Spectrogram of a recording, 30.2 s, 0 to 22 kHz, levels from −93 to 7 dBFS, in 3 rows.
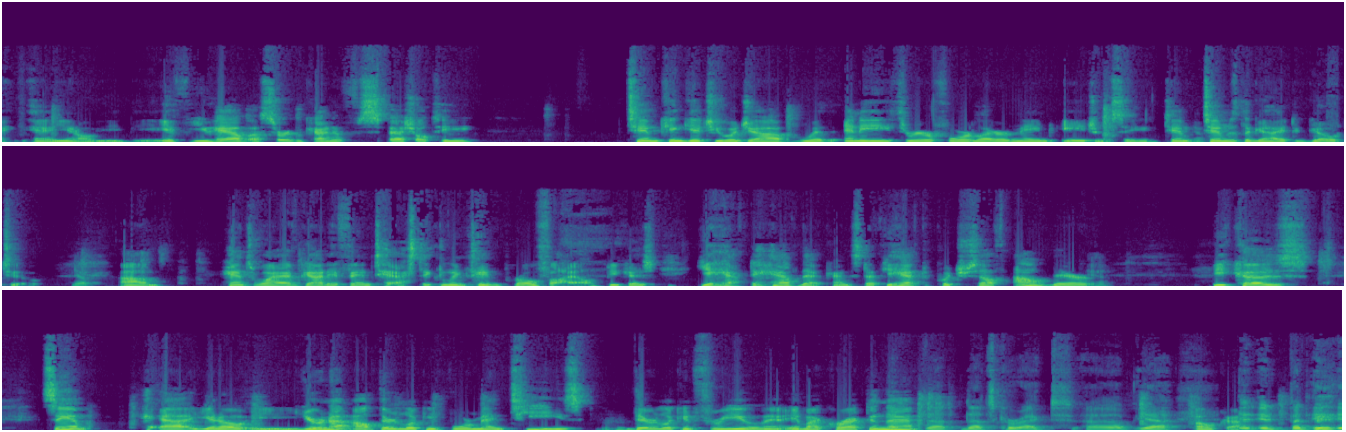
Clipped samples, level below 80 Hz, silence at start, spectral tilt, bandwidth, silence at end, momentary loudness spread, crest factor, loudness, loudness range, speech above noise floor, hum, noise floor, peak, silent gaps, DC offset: under 0.1%; -58 dBFS; 0 s; -5.5 dB/octave; 14 kHz; 0 s; 10 LU; 16 dB; -17 LUFS; 4 LU; 59 dB; none; -76 dBFS; -2 dBFS; none; under 0.1%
